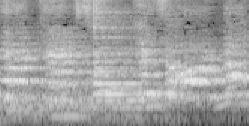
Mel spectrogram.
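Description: Music with singing voices holding sustained melodic notes that change pitch every half second or so.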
